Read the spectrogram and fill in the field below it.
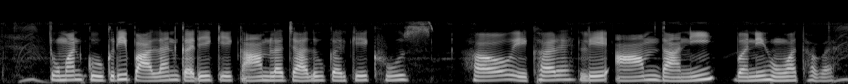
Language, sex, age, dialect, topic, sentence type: Chhattisgarhi, female, 18-24, Western/Budati/Khatahi, agriculture, statement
